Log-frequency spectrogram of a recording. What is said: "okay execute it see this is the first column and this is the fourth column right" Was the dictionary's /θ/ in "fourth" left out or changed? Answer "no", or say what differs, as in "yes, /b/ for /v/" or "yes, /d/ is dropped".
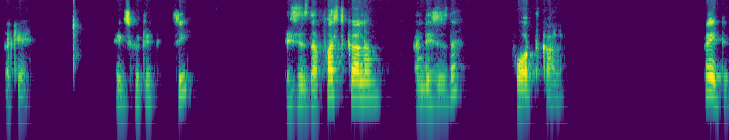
yes, /t/ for /θ/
